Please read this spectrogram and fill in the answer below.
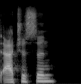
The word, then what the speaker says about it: Acheson: Merchant was sent by, is his name pronounced Acheson? – Yes.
